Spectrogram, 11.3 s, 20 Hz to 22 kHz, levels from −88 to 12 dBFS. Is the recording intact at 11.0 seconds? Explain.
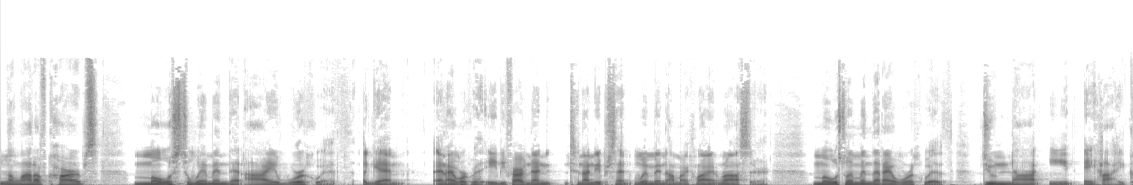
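No. Between 10.99 and 11.02 s whole compressed frames are skipped, so the speech jumps ahead by about a tenth of a second. The speech cuts abruptly from one point to a later one at the join.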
